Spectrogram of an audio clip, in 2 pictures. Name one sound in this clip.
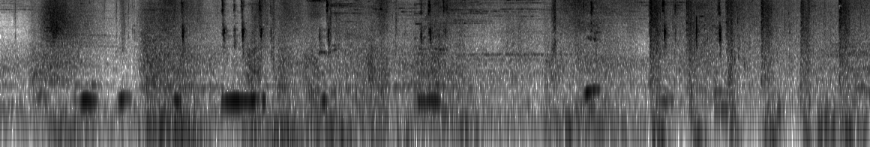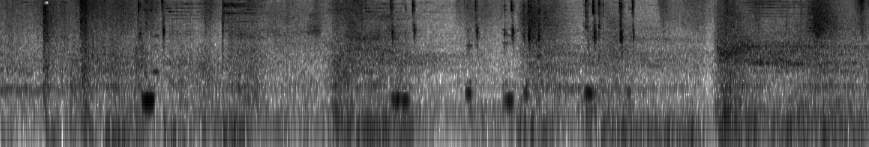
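Spell effects crackle and burst in a game battle.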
